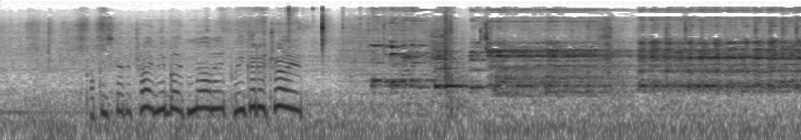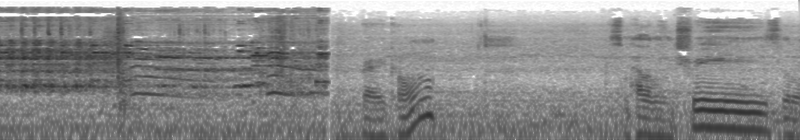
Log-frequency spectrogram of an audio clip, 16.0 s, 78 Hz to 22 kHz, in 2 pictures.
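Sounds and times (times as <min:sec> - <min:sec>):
toy sound effect through small speaker: 0:03.6 - 0:11.3.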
